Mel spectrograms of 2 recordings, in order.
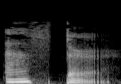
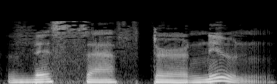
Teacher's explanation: ter 的这个 t 的音会浊化成一个的的音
